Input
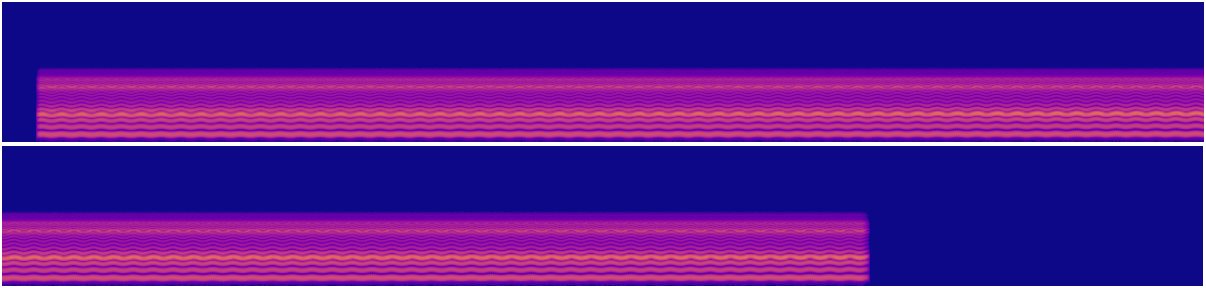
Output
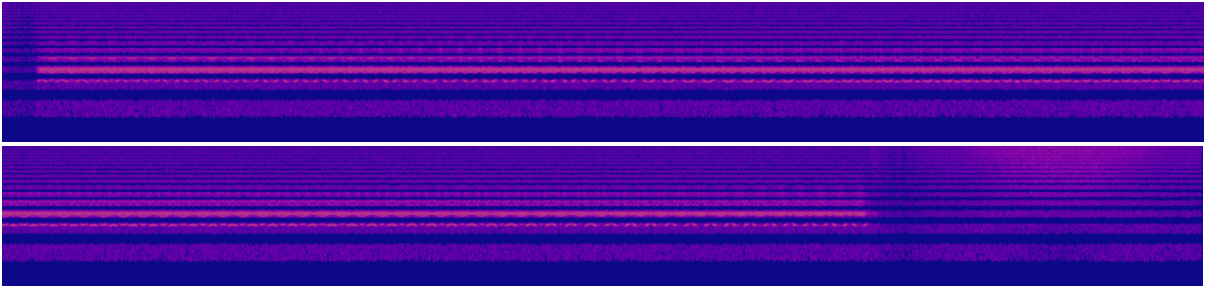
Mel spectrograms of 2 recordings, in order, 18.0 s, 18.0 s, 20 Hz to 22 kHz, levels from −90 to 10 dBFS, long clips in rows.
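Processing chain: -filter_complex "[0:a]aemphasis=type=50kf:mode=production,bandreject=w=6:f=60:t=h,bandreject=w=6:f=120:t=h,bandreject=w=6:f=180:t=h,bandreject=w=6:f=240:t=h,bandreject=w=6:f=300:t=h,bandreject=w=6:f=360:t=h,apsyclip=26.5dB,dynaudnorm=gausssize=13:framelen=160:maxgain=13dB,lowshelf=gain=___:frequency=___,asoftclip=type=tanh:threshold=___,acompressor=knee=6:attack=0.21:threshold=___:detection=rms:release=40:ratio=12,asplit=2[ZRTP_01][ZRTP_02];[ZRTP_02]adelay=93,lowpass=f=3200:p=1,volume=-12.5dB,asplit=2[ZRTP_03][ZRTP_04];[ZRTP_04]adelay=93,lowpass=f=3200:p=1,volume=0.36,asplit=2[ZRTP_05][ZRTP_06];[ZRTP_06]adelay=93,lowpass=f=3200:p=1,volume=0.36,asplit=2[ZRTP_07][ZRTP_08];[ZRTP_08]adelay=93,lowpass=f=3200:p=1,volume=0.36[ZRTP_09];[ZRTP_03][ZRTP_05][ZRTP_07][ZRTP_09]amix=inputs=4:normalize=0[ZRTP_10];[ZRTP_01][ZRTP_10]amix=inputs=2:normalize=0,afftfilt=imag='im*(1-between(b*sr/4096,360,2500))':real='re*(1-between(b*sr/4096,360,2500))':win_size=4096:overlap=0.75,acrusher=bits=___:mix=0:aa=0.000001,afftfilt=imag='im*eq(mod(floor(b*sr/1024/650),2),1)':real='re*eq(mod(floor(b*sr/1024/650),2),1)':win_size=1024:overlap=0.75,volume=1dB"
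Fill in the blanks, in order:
-9, 290, -12.5dB, -27dB, 7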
